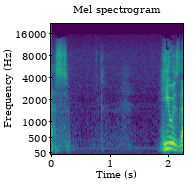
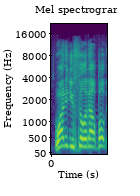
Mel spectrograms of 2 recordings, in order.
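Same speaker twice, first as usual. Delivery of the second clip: exasperated boss; 8 semitones higher than usual. Retold or imitated. Boss scolding Edmund.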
